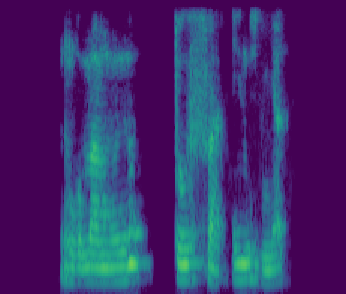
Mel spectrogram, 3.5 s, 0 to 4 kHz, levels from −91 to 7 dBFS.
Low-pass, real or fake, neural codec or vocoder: 3.6 kHz; fake; codec, 16 kHz, 4 kbps, X-Codec, HuBERT features, trained on LibriSpeech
